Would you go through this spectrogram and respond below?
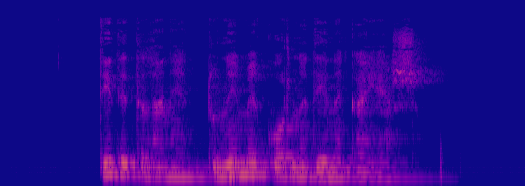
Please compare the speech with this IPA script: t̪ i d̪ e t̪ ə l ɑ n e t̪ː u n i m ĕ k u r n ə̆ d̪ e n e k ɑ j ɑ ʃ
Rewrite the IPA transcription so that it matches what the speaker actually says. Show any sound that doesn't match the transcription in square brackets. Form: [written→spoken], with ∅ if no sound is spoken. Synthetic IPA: t̪ i d̪ e t̪ ə l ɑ n e t̪ː u n [i→e] m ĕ k [u→o] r n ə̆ d̪ e n e k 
